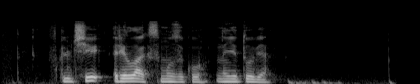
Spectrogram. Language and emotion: Russian, neutral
